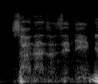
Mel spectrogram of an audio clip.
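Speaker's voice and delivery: soft, fawning whisper; flattering whisper. Retold or imitated. Rich official flattering Jesus to get an answer, whispered. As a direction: breathe it like sweet-talking him. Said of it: "이렇게 부른 이유가".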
